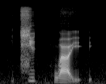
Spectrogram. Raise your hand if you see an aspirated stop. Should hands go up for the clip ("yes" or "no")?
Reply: no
